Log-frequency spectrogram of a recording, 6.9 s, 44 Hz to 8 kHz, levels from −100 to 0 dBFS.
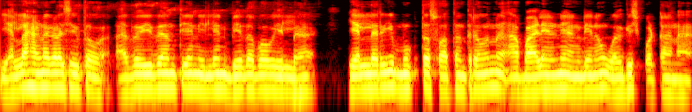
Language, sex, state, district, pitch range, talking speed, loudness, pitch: Kannada, male, Karnataka, Bijapur, 115-130 Hz, 140 wpm, -17 LUFS, 125 Hz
